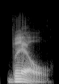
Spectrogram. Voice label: "vail", American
